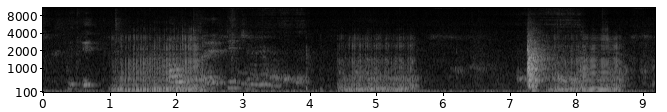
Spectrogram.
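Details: Pug sleeping deeply: repeated loud, low, rattling, snuffling breaths in slow cycles; snoring.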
